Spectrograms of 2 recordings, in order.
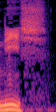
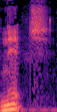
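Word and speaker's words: niche: it yeah yeah and I will praise you for pronouncing nish Oh probably you have to learn that why you were here no no no I thought Americans all said nitch no no no I'm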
